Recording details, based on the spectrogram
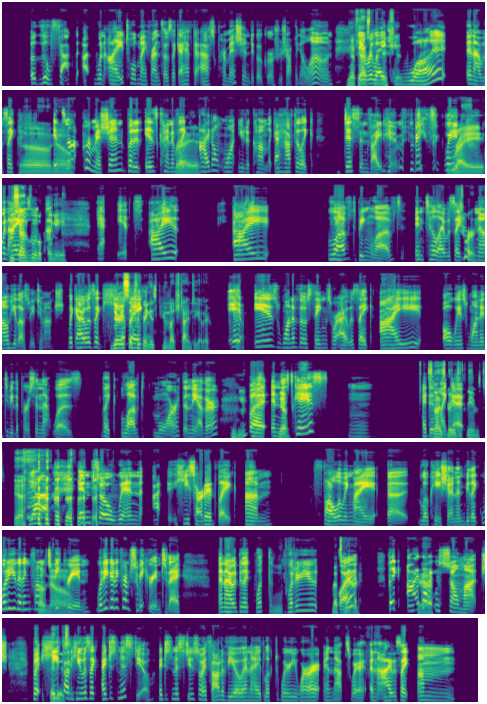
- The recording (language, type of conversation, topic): English, unstructured, How can I balance giving someone space while staying close to them?
- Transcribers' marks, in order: drawn out: "Oh"; drawn out: "What?"; other background noise; laughing while speaking: "basically"; inhale; tapping; laugh; put-on voice: "What are you getting from … from Sweetgreen today?"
